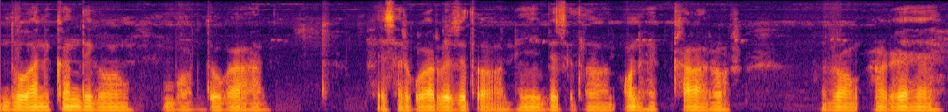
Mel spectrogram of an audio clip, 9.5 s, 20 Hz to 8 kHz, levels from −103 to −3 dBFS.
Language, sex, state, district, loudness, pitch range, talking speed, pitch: Chakma, male, Tripura, Dhalai, -21 LUFS, 85-90 Hz, 95 wpm, 85 Hz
